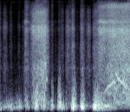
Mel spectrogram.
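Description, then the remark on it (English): A dog sniffs in a quick run of short, breathy bursts, with a few snorts mixed in, followed by a longer rushing exhale. “Sniff that.”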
